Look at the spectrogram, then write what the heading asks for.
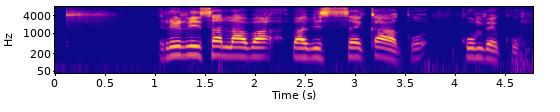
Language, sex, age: Tsonga, male, 24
